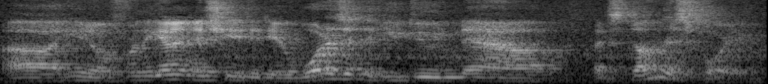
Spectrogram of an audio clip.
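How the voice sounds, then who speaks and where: A man's voice: medium pitch, fast talker, fairly bright tone, distant mic, a little hiss or hum. A man hosting a live interview in front of an audience, upbeat and wordy like a presenter. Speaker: event host interviewer. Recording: echoey room mic heard from afar.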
